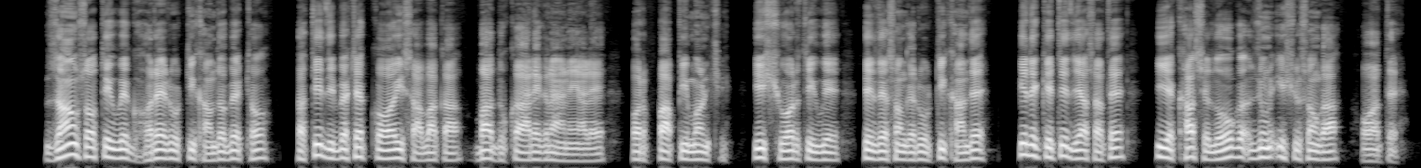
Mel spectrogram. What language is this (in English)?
Kullu Pahari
